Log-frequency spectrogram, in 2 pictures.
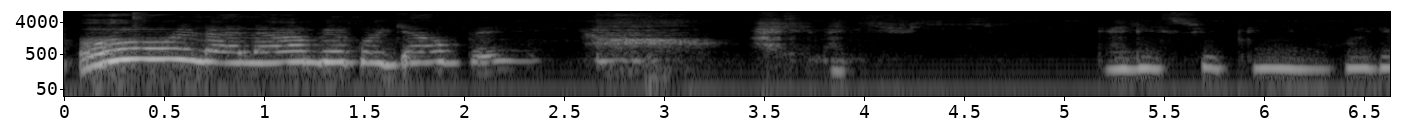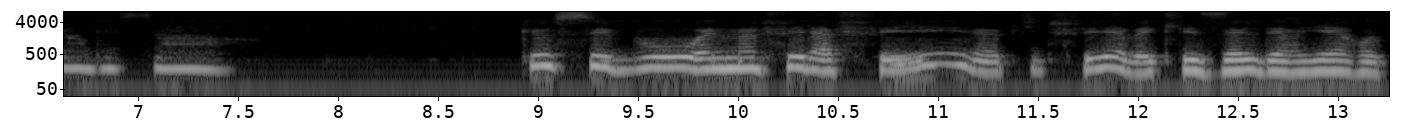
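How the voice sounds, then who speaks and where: A woman's voice: mid-range voice, dark tone, husky, highs cut off. A woman hosting a casual scrapbooking vlog, effusively gushing over the handmade gifts she unwraps. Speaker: scrapbooking channel host. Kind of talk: casual mail-opening vlog.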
